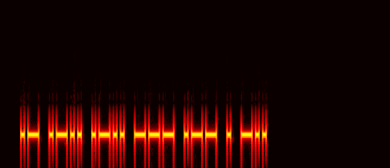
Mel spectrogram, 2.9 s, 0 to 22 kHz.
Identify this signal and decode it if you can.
Morse code, heard as a keyed tone, about 44 wpm, 700 Hz. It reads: ALLOWED
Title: ED Suffix - Top 100 Words with Base Words 45wpm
